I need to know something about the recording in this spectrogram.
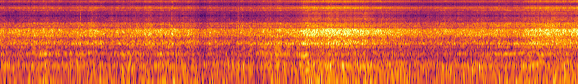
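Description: A dirt bike engine roars loudly up close, revving hard.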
